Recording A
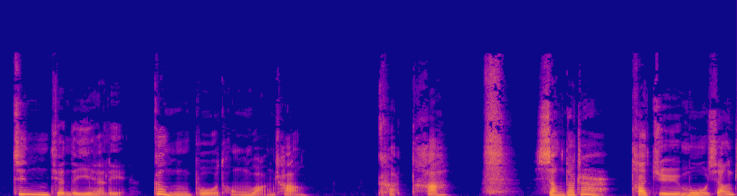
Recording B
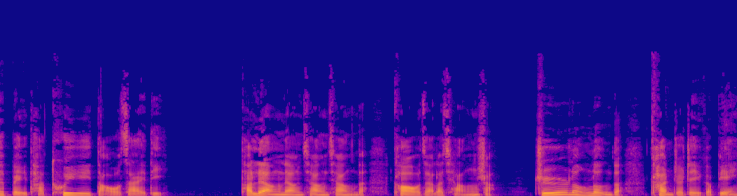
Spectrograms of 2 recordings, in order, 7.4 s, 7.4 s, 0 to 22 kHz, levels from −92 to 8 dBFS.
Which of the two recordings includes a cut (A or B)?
A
